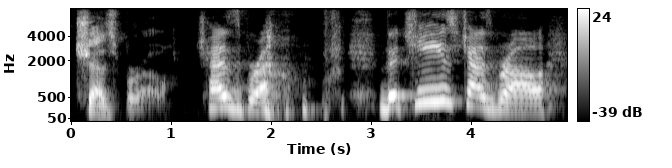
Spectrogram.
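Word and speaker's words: Chesebro: we've seen include uh Sydney Powell and Ken cheese or chesbro I should say now I know how to pronounce his name it's the cheese but it's chesbro chesbro the cheese chess bro has filed a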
